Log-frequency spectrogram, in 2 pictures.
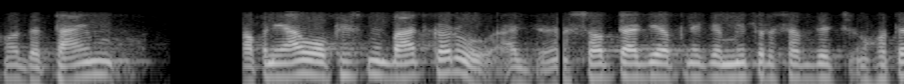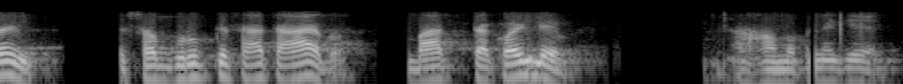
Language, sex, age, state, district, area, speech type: Maithili, male, 45-60, Bihar, Sitamarhi, rural, conversation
